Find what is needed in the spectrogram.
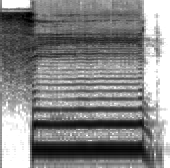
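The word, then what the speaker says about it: س: তিন রাত এটাকে বলে সিন সিন সিন সিন সিন যখন সিন বলবেন তখন মুখ ছড়ায়া যাবে এবং হালকা বাতাস বাহির হবে এরপরে দেখেন সিনের মতই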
